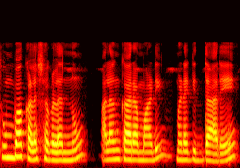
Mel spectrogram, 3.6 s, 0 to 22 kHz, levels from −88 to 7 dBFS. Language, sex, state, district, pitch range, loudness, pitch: Kannada, female, Karnataka, Bangalore, 200-260 Hz, -18 LUFS, 210 Hz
